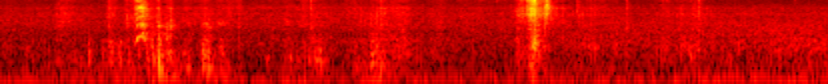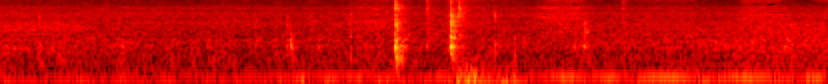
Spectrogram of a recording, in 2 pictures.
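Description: Hand-tool and trim handling: scattered clicks, scrapes and small knocks of a socket and screw against the plastic bumper and headlight mounts as the lower screw is felt for underneath. Sharper knocks come about four seconds in and twice near ten seconds, and a low steady hum comes in partway through.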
